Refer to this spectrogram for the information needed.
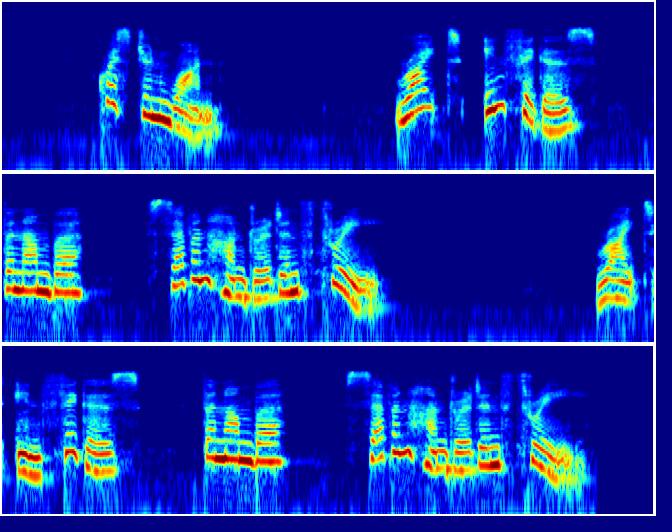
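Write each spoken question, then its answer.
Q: Write in figures the number 703.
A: 703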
